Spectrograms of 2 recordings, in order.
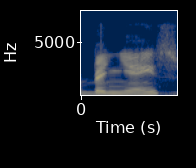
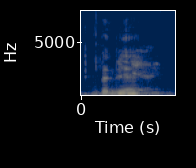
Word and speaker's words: beignet: These are beignets.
